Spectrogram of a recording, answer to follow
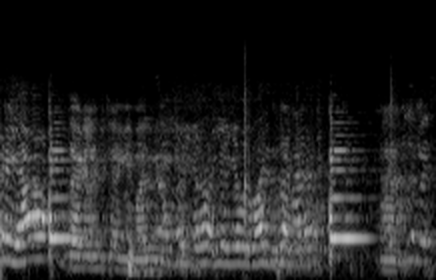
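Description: A man's voice over a stage microphone, with a few sharp tabla strokes and harmonium accompaniment; a steady held note sounds near the end.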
